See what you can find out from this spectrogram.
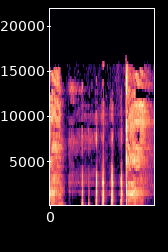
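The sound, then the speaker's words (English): A dry cough caused by dust comes as about seven short, sharp bursts in quick succession, with a person talking just before and after. “It's a little dust cough.”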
